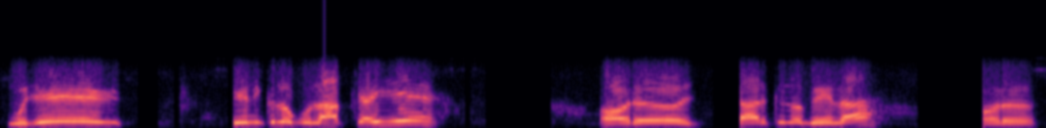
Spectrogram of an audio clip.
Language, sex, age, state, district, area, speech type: Hindi, male, 18-30, Uttar Pradesh, Mirzapur, rural, conversation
